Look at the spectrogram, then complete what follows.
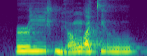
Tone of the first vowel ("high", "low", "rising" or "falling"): high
